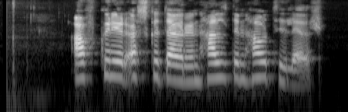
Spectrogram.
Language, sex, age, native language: Icelandic, female, 30-39, Icelandic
